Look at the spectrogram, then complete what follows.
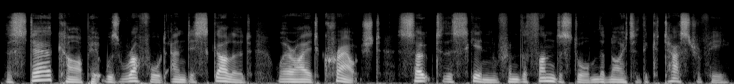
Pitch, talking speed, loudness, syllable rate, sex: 120 Hz, 190 wpm, -19 LUFS, 5.3 syllables/s, male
